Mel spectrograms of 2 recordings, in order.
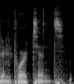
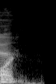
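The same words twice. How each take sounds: First: Both T sounds are pronounced clearly. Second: The T sounds are dropped from the word. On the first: "Two T's in that one" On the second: "Normally there's no T's in it for me"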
